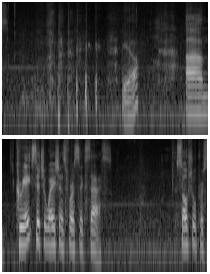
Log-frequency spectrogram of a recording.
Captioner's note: laugh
